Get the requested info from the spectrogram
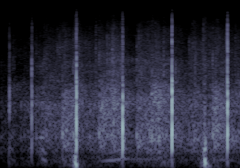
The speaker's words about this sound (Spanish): Lo aplaudimos, lo recibimos.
